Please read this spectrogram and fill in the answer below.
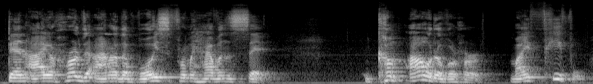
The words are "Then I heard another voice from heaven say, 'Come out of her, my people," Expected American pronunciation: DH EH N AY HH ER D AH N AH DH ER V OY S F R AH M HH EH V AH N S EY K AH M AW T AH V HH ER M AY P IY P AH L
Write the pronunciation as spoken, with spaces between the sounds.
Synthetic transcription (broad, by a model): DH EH N AY HH ER D AH N AH DH ER V OY S F R AH M HH EH V AH N S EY K AH M AW T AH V HH ER M AY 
